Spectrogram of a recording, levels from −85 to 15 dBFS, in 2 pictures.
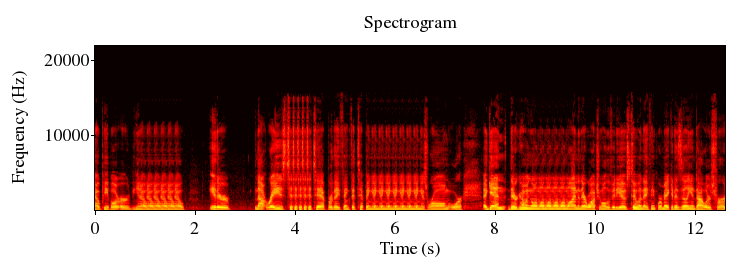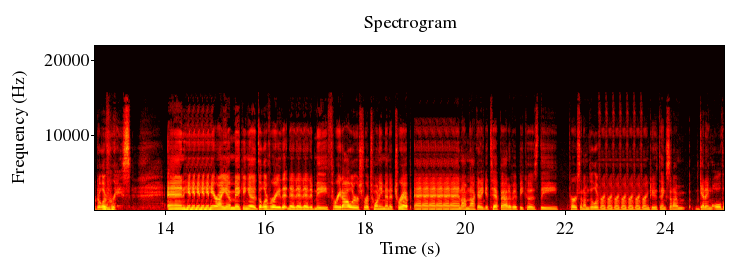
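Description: The audio stutters from repeated frames at 1.02–1.72, 3.95–4.32, 5.58–6.55, 8.92–9.48, 14.49–14.96, 16.63–16.91, 19.11–19.81 and 22.78–23.62 s. A block of 139 ms, or 93 ms at 3.95 and 14.49 s, replays two to seven extra times, as compressed frames were written or sent more than once.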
